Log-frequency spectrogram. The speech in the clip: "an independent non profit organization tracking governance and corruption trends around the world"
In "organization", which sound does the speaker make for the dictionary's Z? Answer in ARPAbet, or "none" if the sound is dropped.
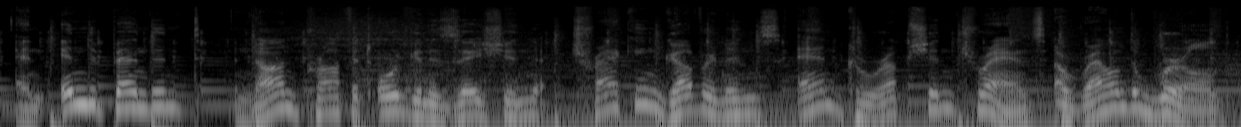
Z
